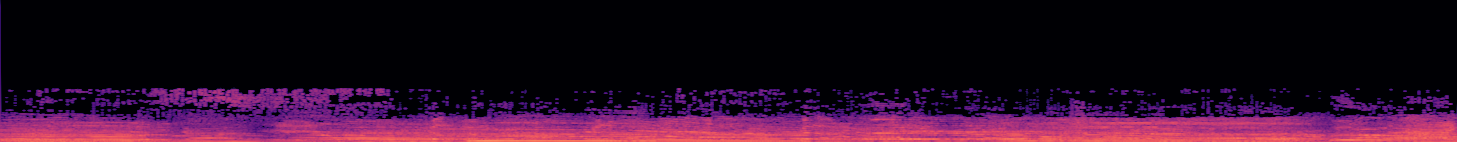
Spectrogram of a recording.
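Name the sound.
crowd cheering and whooping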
